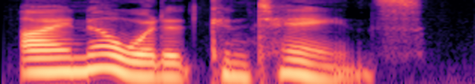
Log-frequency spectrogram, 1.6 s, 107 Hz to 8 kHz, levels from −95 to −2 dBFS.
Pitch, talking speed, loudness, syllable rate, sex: 180 Hz, 190 wpm, -16 LUFS, 4.5 syllables/s, female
